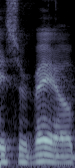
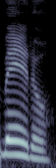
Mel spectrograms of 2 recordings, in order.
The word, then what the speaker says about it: Cerbero: How do you pronounce it? Cerbero. Oh, Christ. I was way off.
